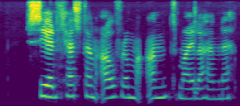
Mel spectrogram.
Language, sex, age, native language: Icelandic, female, 11, Icelandic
